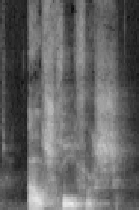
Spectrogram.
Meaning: plural of aalscholver
- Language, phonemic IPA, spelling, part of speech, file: Dutch, /ˈalsxolvərs/, aalscholvers, noun, Nl-aalscholvers.ogg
